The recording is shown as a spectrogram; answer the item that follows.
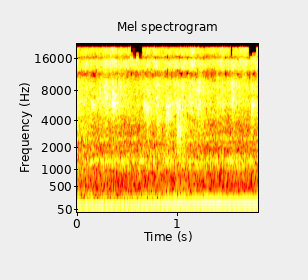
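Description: A shower running in a state park shower house, a steady close hiss of water spray at good pressure, constant and unbroken with no voices.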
